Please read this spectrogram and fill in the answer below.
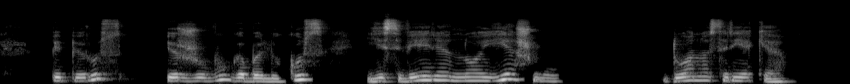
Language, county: Lithuanian, Vilnius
